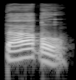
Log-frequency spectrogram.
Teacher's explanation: এই কফটা হচ্ছে কলকলার হরফ একটু ধাক্কা দিয়ে বলতে হবে কলকলা মানে ধাক্কা দিয়ে পড়া তা কফ জবর তাকো তাকো ওয়া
